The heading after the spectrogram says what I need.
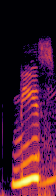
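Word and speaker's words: gneiss: लिखा रहता है और इंग्लिश में आप देखेंगे तो जी साइलेंट होता है आपको ऐसा लिखा मिलेगा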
